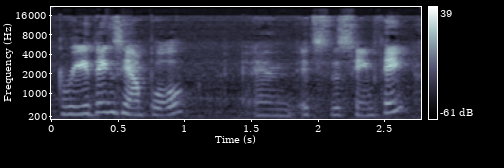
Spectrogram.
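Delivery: ordinary delivery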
